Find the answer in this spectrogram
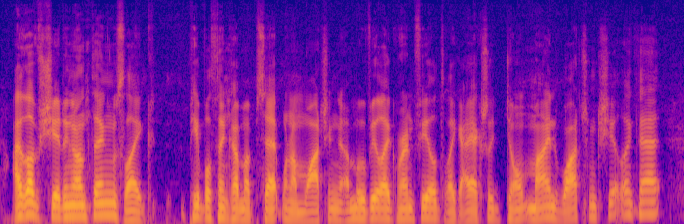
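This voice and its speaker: An unremarkable speaking voice at a fairly quick pace, very cleanly recorded against a silent background, dry and close with no echo. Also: man, medium pitch for a man, ordinary pitch variation. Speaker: podcast host. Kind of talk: casual chat.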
